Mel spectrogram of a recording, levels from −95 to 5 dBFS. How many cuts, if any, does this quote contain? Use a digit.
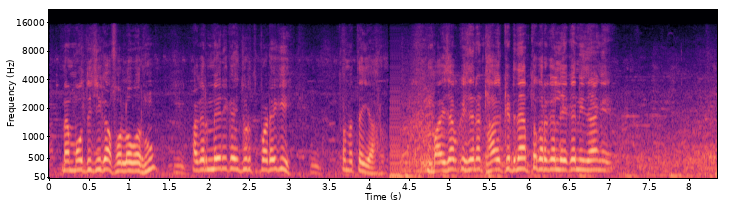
1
